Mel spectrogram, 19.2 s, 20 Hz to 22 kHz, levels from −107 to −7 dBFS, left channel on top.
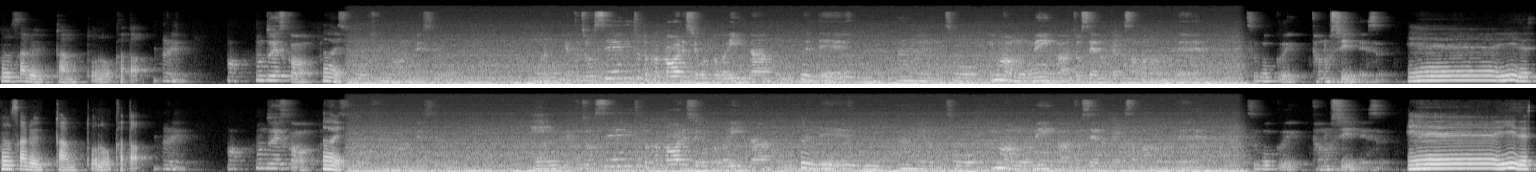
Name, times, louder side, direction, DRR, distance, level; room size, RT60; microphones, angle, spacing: voice 1, 0.0-1.7 4.0-4.3 6.7-7.1 10.0-11.1 17.6-19.1, right 5 dB, 85° right, 13 dB, 0.4 m, -25 dB
voice 2, 2.8-3.9 4.4-5.8 6.6-10.6 11.2-15.0 15.7-17.3, left 1 dB, 70° left, 3 dB, 1.1 m, -31 dB
sound 1, 4.3-15.5, right 1 dB, 10° right, 1.6 m, -28 dB
9.7 x 4.0 x 2.6 m, 0.66 s
head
